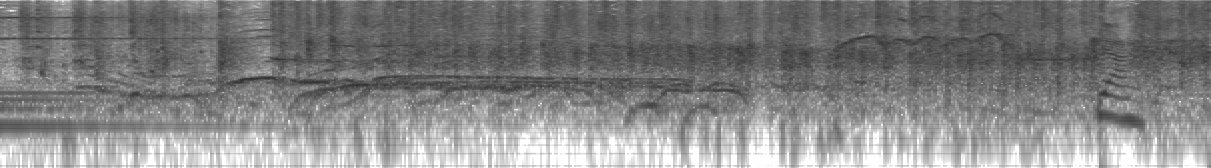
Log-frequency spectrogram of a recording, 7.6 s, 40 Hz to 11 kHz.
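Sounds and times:
studio audience applauding: 0.5s - 7.5s
studio audience cheering and whooping: 1.1s - 6.6s
speech: 6.9s - 7.3s.

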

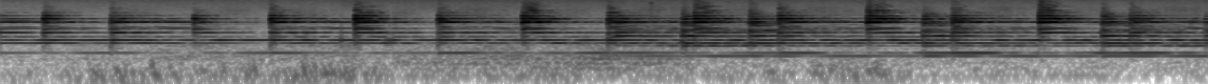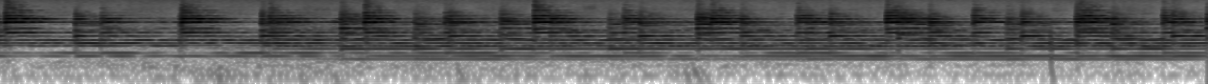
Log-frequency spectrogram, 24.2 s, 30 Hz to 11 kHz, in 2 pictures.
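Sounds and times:
several church bells pealing together: 0.0s - 24.1s.

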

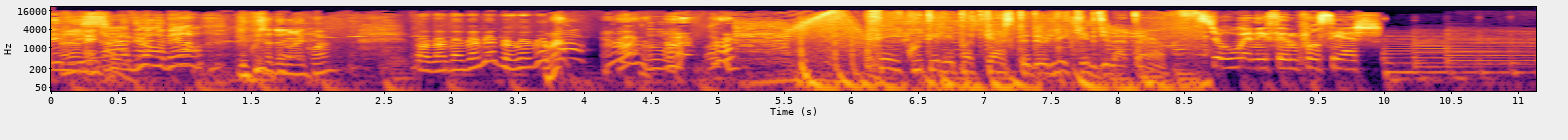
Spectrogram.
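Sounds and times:
speech: 0.0s - 10.4s
dogs whining: 3.2s - 5.2s.

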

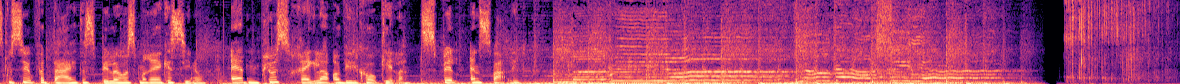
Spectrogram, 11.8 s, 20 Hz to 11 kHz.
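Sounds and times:
music: 0.0s - 10.5s
speech: 0.1s - 5.8s
crunching bite into a crisp flaky croissant in Paris: 10.6s - 11.7s.

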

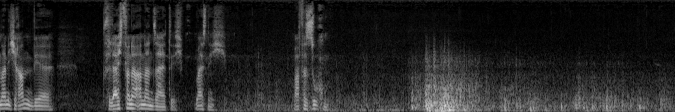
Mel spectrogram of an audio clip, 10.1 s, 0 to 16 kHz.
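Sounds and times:
speech: 0.0s - 3.6s, 4.4s - 5.1s
rain pattering: 0.0s - 10.1s
thunder rumbling: 3.1s - 10.1s.

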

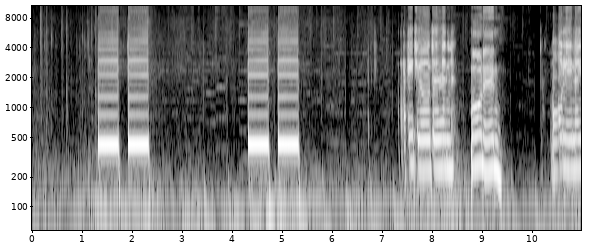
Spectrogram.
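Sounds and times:
phone outgoing ringback tone while placing a call: 1.3s - 2.4s, 4.3s - 5.4s
speech: 7.5s - 9.5s, 10.4s - 10.9s.

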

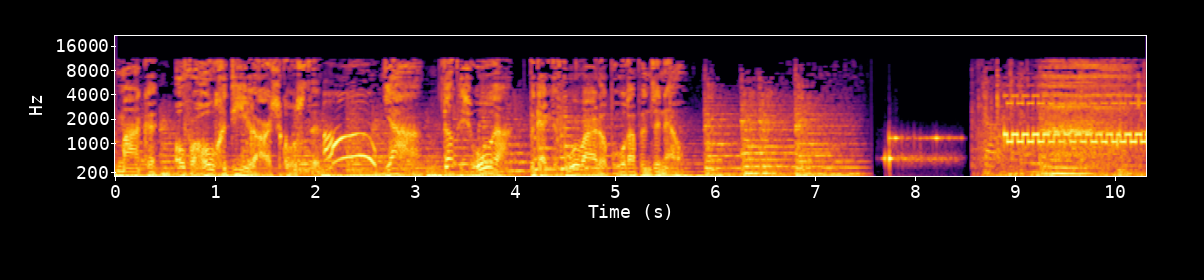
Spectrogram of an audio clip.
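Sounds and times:
busy music-like sound: 0.0s - 7.6s
speech: 0.1s - 7.0s
telephone ringing with trilling electronic tone: 8.8s - 10.3s.

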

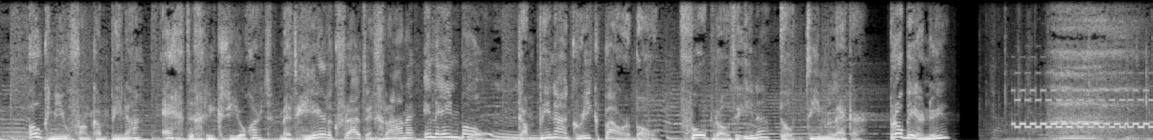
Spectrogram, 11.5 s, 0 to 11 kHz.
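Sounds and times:
speech: 0.3s - 9.6s
telephone bell ringing: 10.1s - 11.5s.

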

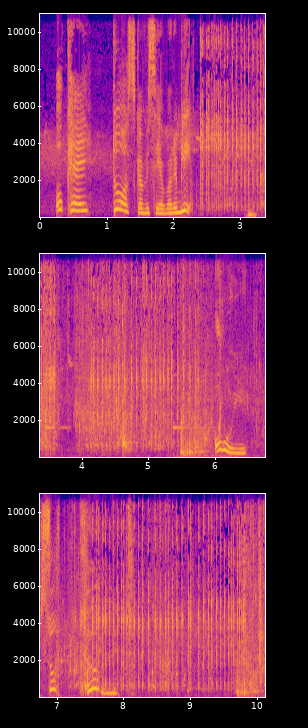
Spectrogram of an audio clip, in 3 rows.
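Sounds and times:
speech: 0.4s - 2.4s, 3.1s - 3.3s, 6.1s - 8.2s
water sloshing: 3.1s - 10.1s.

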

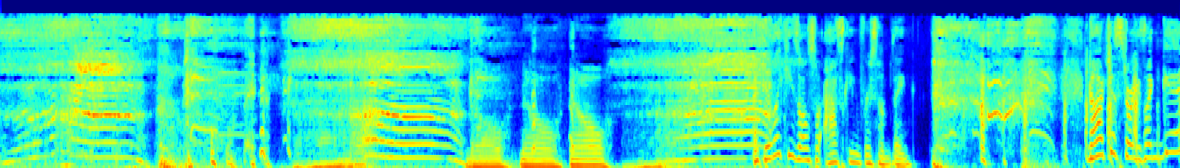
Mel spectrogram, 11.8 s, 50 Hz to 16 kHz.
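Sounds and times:
sleeping man snoring loudly: 0.0s - 7.8s
laughter: 1.6s - 3.0s, 4.7s - 6.0s, 9.3s - 11.8s
speech: 5.2s - 6.2s, 7.6s - 9.4s, 10.9s - 11.8s.

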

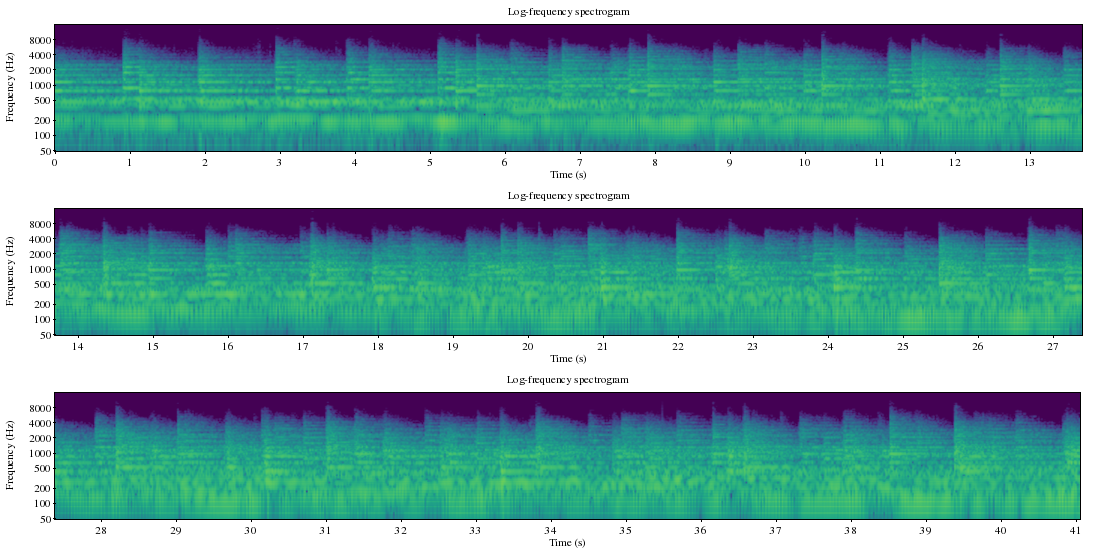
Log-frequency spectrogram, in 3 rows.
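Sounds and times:
parish church bells pealing at noon: 0.0s - 41.0s.

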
